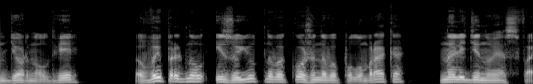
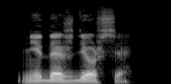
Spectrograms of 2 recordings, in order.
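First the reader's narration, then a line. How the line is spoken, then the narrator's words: Mutter. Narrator (Russian): пробормотал он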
